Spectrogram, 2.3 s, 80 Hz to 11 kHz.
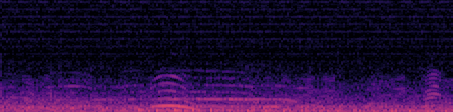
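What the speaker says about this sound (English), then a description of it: "a helicopter circles overhead" A helicopter circles over a 1980 world championship game in Tacoma, Washington, its steady, distant rotor drone running beneath an announcer's commentary.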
